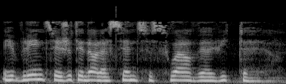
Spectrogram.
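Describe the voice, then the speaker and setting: A woman's voice: lowish voice, steady tone, normal speed, a little mellow, natural voice. An actress playing a stunned, bereaved middle-aged mother with cold, controlled formality in a 1950s-style French radio drama. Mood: cold, accusing. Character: bereaved mother, stunned, coldly composed and accusing. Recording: dull lo-fi old radio, noisy.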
